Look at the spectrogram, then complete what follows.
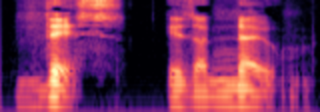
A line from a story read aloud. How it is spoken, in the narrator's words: he said grimly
